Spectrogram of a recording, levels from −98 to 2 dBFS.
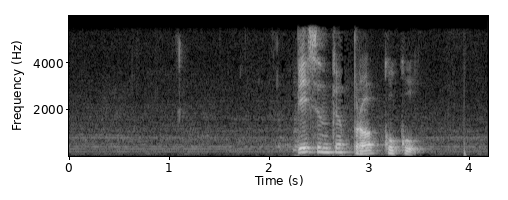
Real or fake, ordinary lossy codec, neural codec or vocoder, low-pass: real; AAC, 32 kbps; none; 5.4 kHz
